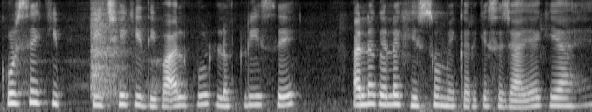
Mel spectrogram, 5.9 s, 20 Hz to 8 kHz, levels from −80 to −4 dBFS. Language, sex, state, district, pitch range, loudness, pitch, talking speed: Hindi, female, Maharashtra, Washim, 200-240 Hz, -19 LUFS, 225 Hz, 160 wpm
